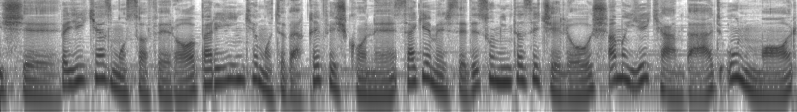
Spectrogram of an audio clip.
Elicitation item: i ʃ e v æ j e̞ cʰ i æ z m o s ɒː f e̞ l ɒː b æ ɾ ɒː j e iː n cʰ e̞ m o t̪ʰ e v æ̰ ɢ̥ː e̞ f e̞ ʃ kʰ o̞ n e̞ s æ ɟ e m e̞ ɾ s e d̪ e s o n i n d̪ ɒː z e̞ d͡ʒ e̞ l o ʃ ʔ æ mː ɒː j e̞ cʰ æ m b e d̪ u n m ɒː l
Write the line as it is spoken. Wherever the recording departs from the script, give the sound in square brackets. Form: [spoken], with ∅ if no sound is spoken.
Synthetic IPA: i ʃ e v æ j e̞ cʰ i æ z m o s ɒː f e̞ [ɾ] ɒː b æ ɾ ɒː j e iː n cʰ e̞ m o t̪ʰ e v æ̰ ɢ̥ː e̞ f e̞ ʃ kʰ o̞ n e̞ s æ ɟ e m e̞ ɾ s e d̪ e s o [m] i n d̪ ɒː z e̞ d͡ʒ e̞ l o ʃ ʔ æ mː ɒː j e̞ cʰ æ m b [æ] d̪ u n m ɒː [ɾ]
